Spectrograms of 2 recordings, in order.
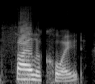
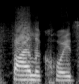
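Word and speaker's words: thylakoid: is called a phylloid which I noticed some people struggling to pronounce phid phid membranes or simply just phids is fine and if I was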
